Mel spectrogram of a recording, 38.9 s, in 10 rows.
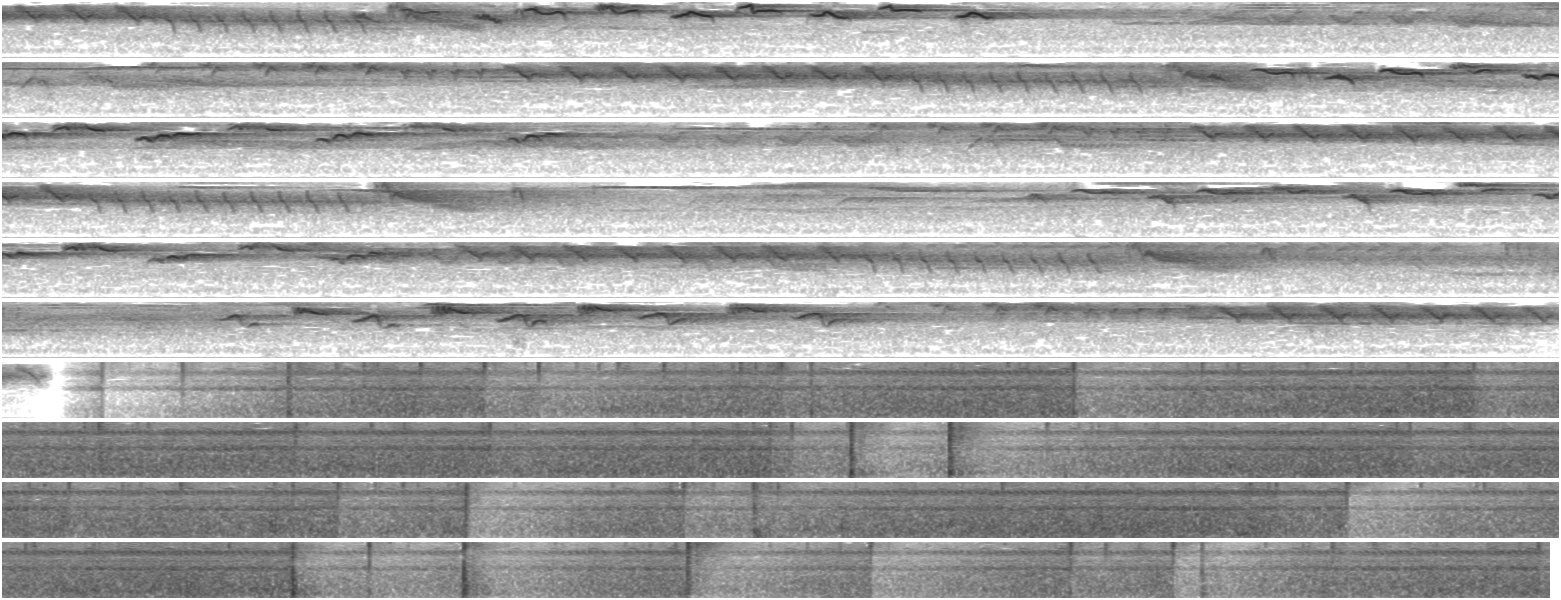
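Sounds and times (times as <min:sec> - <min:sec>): songbirds chirping and trilling: 0:00.0 - 0:38.9
constant hiss: 0:23.6 - 0:38.9
crickets and insects chirping: 0:23.6 - 0:38.9.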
